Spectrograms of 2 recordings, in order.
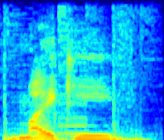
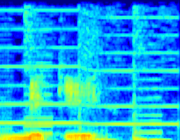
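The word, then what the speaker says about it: Mikie: I would pronounce that Mickey. It's Mikey. That's how I spelled it. It's Mikey, damn it.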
